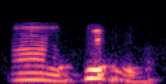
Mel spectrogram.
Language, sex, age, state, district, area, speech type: Assamese, female, 18-30, Assam, Dhemaji, urban, conversation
